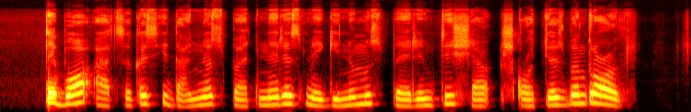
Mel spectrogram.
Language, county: Lithuanian, Vilnius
